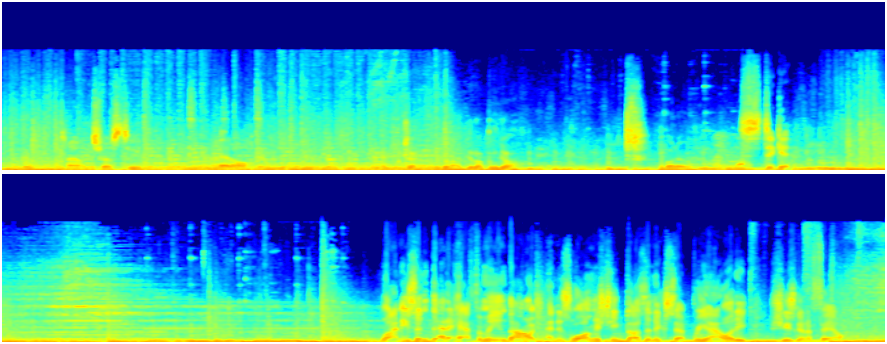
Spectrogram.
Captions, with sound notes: - I don't trust you at all. - Okay, then I'll get up and go. - (scoffs) Whatever, stick it. - Lonie's in debt a half a million dollars, and as long as she doesn't accept reality, she's gonna fail.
